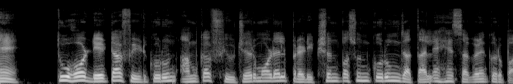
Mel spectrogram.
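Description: AAC frame loss with concealment hits at 1.73 to 1.75 s and 4.30 to 4.35 s. About 20 and 30 ms of speech go missing. The decoder patches each gap from the last good spectrum, leaving a brief smeared, phasey blip. The gaps fit two and three lost frames of a low-delay AAC stream, likely AAC-ELD.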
